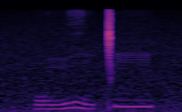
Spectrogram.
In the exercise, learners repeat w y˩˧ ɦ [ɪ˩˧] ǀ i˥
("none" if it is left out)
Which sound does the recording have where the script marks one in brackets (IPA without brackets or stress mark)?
i˩˧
